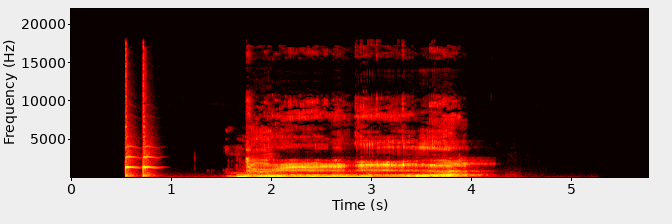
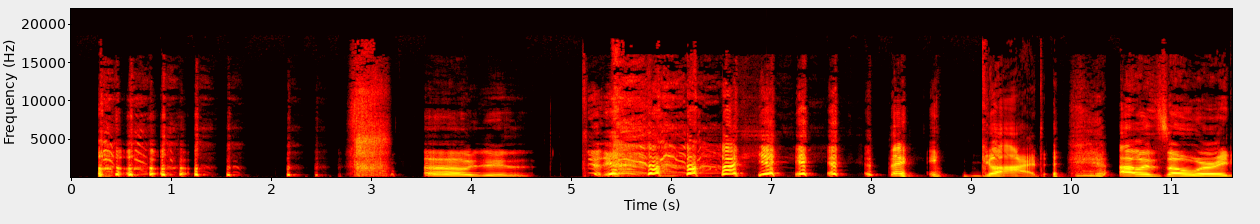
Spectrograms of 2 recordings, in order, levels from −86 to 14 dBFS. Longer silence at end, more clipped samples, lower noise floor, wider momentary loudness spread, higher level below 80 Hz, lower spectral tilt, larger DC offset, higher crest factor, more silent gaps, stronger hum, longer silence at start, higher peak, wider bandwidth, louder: first, 1.6 s vs 0 s; neither; about the same, -71 dBFS vs -68 dBFS; second, 8 LU vs 18 LU; first, -38 dBFS vs -64 dBFS; first, -6.5 dB/octave vs -3.5 dB/octave; neither; about the same, 18 dB vs 16 dB; neither; neither; first, 0.55 s vs 0.25 s; about the same, 0 dBFS vs 0 dBFS; about the same, 18 kHz vs 18.5 kHz; about the same, -16 LUFS vs -15 LUFS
